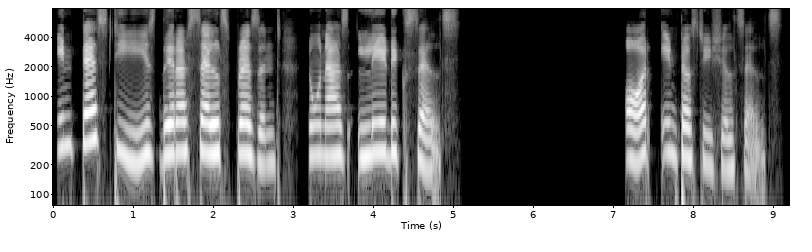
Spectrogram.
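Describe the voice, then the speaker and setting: High-voiced woman teaching biology. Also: extremely slow, clear, resonant tone, dry recording. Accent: Indian English. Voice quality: high-pitched voice. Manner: asks questions then answers them herself. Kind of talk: online exam-prep lecture.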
